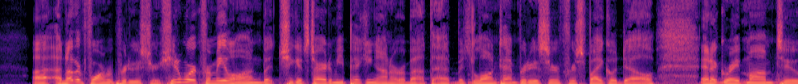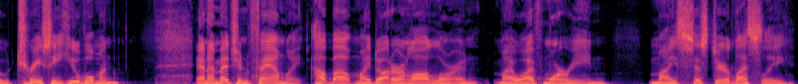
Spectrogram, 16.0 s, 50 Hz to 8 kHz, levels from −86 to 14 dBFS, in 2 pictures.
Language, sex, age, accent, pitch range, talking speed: English, male, 60-79, American, 115-180 Hz, 190 wpm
